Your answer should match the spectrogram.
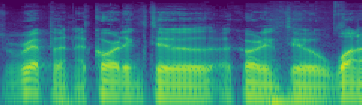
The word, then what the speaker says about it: Ripon: Ripon Ripon Wisconsin right rippen ripping RI not Ripon RI pronounced ripping according to according to one of our listeners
